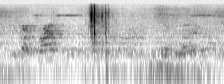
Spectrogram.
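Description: Near silence: faint distant voices, with a single soft click about a second in.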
